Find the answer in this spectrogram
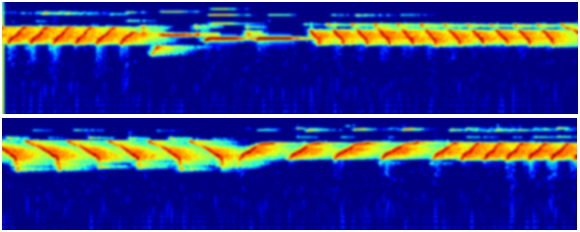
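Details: Gloster canary in full song for canary training: continuous high rolling trills, broken once by a brief level whistle, then run into a pulsed roll and a series of quick, sharply repeated trill notes.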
